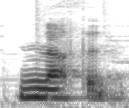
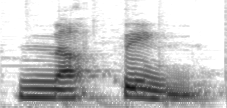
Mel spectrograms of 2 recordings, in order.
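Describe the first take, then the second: First: The word ends with a plain 'n' sound. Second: The word ends with a full 'ng' sound. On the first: "it sounds more like just nothing" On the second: "instead of nothing"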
